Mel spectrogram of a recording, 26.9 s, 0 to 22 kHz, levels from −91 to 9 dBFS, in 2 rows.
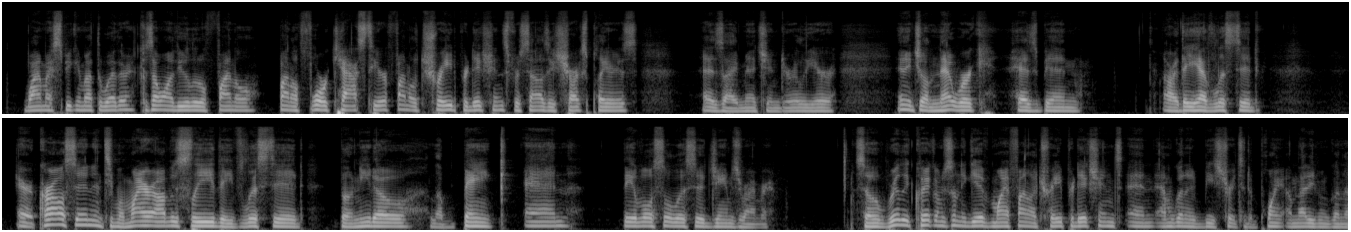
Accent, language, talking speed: American, English, 180 wpm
